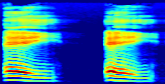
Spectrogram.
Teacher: in a diphthong, the second vowel is a little higher, so it's not I, so it's closer to an E.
